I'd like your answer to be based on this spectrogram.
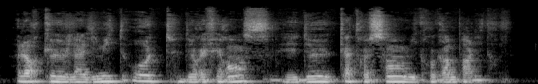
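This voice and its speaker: Over noticeable background noise and audible room echo, a man speaks fairly slowly at a medium pitch with fairly even intonation. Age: 60s. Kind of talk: testimony.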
